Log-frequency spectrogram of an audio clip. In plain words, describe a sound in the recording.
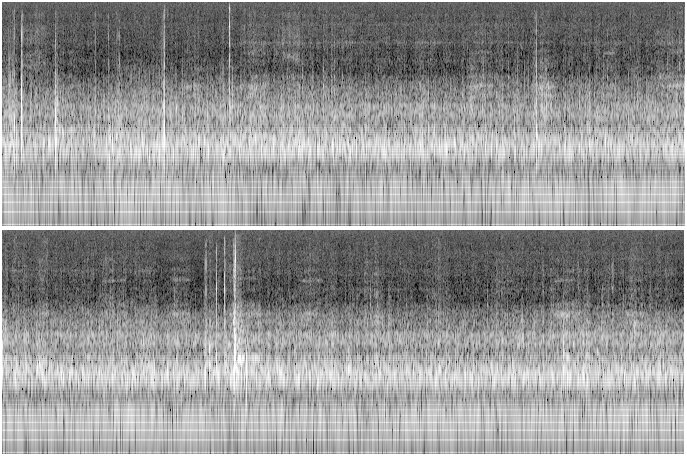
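A vehicle drives steadily along a paved road with a low hum.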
